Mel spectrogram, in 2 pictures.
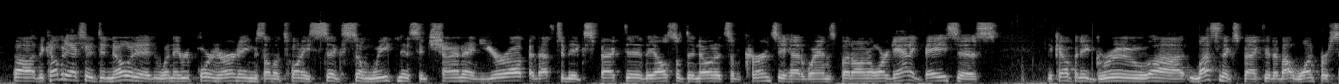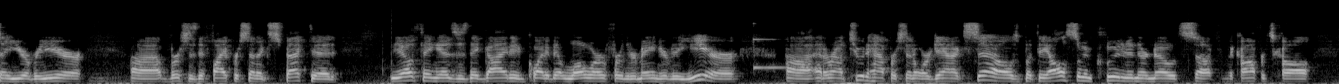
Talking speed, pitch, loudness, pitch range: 205 wpm, 145 Hz, -23 LUFS, 140-155 Hz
